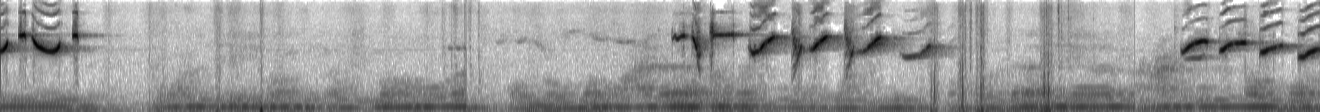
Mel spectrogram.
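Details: Female common iora calling the male, used as a lure for birds: a few whistled down-slurred notes at the start, then a burst of quick rising notes and three more slurred whistles at the end, over a steady low hum.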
